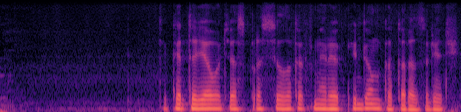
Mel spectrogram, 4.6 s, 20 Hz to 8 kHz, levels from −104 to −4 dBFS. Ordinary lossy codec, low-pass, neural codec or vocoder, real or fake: none; none; codec, 16 kHz, 2 kbps, FunCodec, trained on Chinese and English, 25 frames a second; fake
